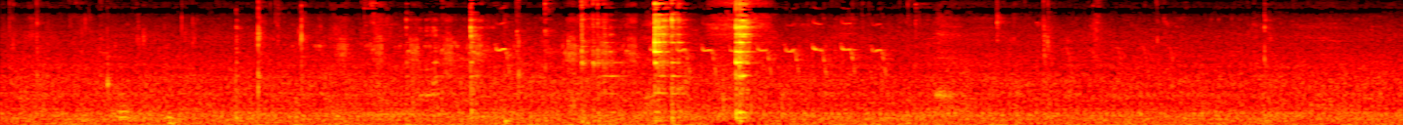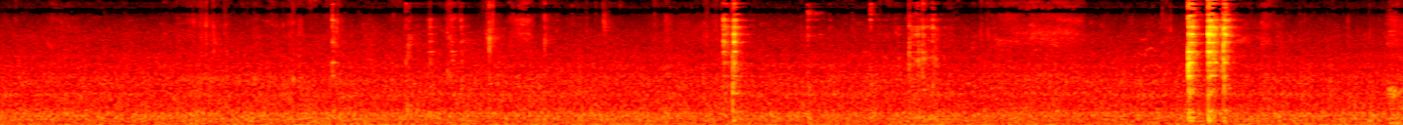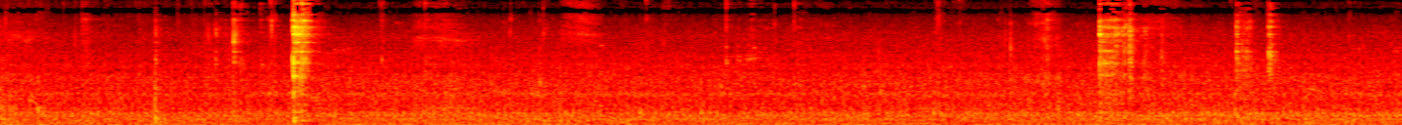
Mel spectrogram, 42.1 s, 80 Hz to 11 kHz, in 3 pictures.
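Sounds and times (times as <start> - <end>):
forks clinking and scraping plates: 4.0 - 7.7, 39.0 - 39.7.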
